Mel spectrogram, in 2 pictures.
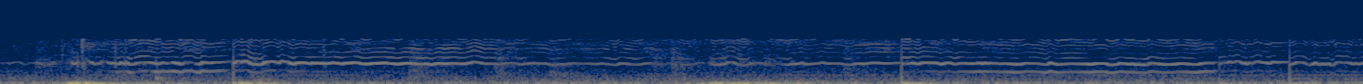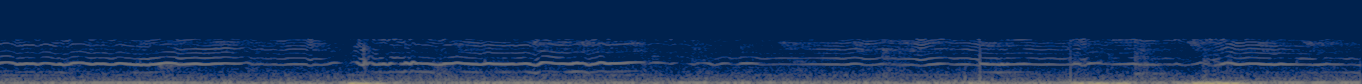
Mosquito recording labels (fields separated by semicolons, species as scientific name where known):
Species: mosquito; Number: one; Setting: cup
